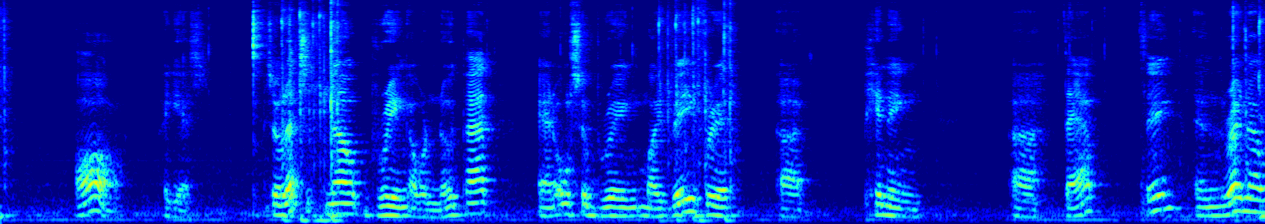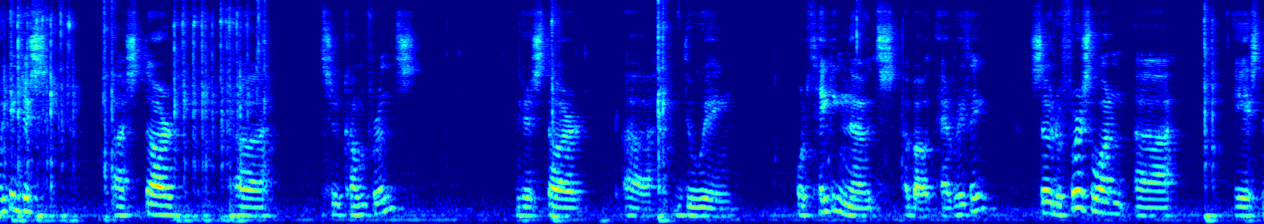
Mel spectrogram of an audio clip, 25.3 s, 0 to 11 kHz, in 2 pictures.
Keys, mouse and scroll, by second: 0.4-0.7 scroll up 1, 0.7-3.8 middle drag, 20.4 middle click, 20.9-21.2 scroll up 2, 21.2-23.1 shift+middle drag, 23.1 click, 24.6 n.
